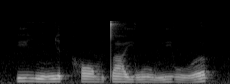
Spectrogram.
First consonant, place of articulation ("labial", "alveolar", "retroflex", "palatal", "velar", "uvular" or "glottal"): palatal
